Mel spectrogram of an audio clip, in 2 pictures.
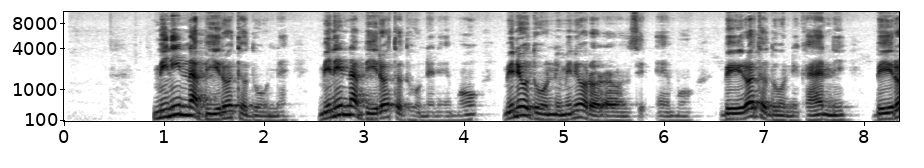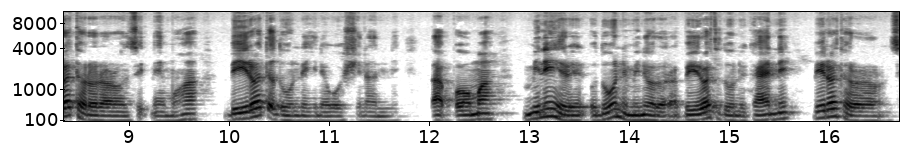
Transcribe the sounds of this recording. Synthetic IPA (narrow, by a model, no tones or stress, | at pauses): mɪnɪnːɐbiːɾɔt̪ːɛd̪uːnːɛ | mɪnɪnːɐbiːɾɔt̪ːɛd̪uːnːɛneːmːɔhʊ | mɪnɪʊd̪uːnːɪmɪnɪɔɾɔɾɐɾɔnsɪnːeːmːɔ | biːɾɔt̪ːɛʊd̪uːnːɪkɐjɐnːɪ | biːɾɔt̪ːɛɾɔɾɐɾɔnsɪʔːeːmːɔhɐ | biːɾɔt̪ːɛd̪uːnːɛjɪnɛwɔʃːɪnɐnːɪ | t̪ʼɐpʼːo̞ːmɐ | mɪnʊd̪uːnːɪmɪnɪɔɾɔɾɐ̰biːɾɔt̪ːɛd̪uːnːɪkɐjɐnːɪbiːɾɔt̪ːɛɾɔɾɐɾɔns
